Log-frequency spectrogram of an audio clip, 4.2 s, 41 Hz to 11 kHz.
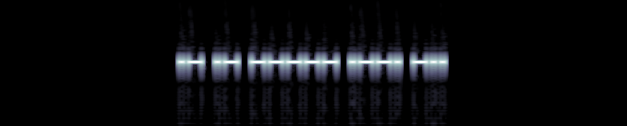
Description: Morse code, heard as a keyed tone, about 40 wpm, 700 Hz. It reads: AA0PD
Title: USA Call Signs - 5 Characters - 2x Character Spacing - 40wpm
